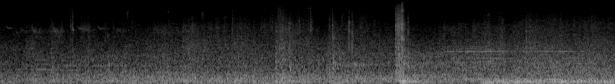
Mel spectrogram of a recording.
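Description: Car in the video game Mafia Definitive Edition rolling along at a steady pace, a continuous engine and road rumble with a brief sharp knock partway through and faint music-like tones near the end.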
